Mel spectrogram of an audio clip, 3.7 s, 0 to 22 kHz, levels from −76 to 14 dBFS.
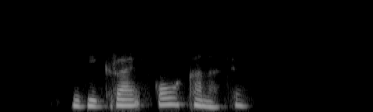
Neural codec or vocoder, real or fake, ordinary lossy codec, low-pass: codec, 16 kHz, 0.7 kbps, FocalCodec; fake; Opus, 16 kbps; 3.6 kHz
